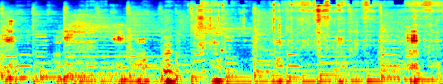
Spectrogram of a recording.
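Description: Pigs on a village farm grunt and snort in a steady, busy stream close by, with dense rough noise and faint voices in the background.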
